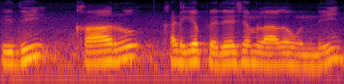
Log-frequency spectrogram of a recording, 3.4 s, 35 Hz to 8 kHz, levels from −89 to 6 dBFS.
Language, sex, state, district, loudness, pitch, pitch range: Telugu, male, Telangana, Hyderabad, -17 LUFS, 145 Hz, 135-165 Hz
